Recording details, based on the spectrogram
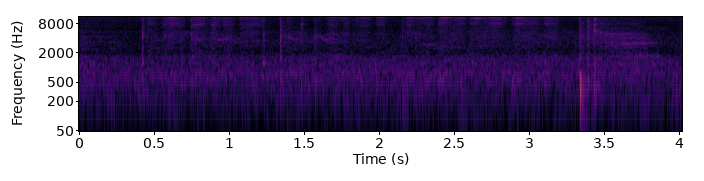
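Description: A pen moves across the paper of an art journal in faint, close, steady scratching, with a few soft taps and one sharper tick, with no talk heard.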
